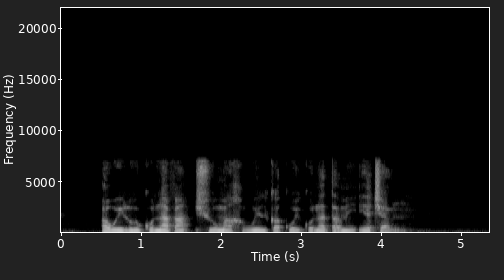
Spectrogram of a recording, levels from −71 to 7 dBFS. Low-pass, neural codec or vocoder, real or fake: 7.2 kHz; codec, 16 kHz, 0.8 kbps, ZipCodec; fake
